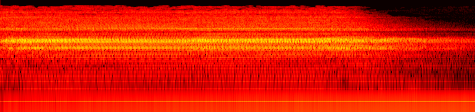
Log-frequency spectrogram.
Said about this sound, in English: So that buzzer means it's time for our third and final segment of the day.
